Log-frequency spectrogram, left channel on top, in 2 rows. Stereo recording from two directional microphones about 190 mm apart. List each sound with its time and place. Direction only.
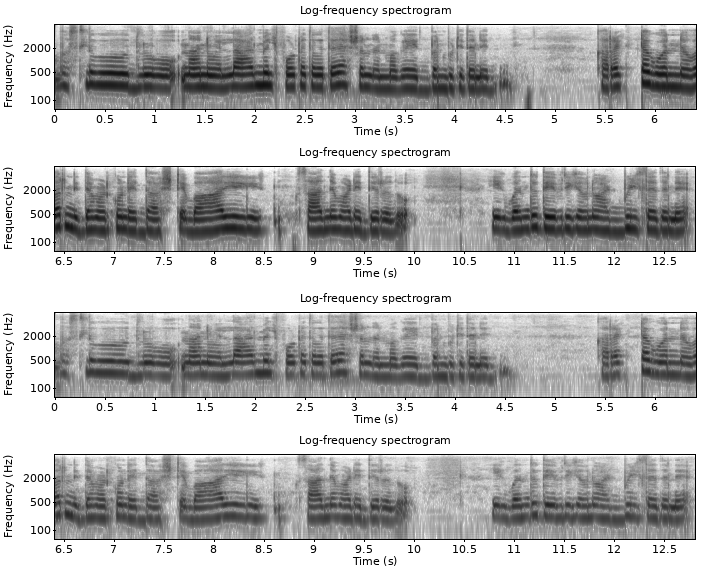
0.0 s speech: 30° left (ahead or behind)
5.4 s speech: 30° left (ahead or behind)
